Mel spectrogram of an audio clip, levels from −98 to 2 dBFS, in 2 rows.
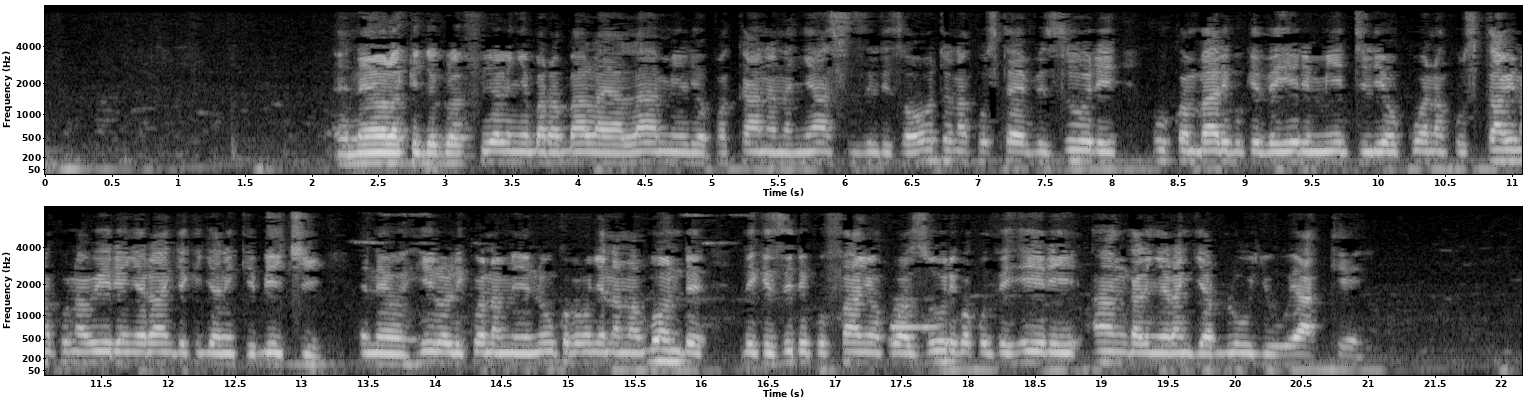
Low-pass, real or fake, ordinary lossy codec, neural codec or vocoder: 7.2 kHz; real; MP3, 32 kbps; none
